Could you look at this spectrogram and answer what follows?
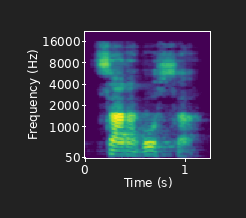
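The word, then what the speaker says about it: Zaragoza: é tão certa já que não existe sonido do z em espanhol então se lê saragoça sara gosta em saragoça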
